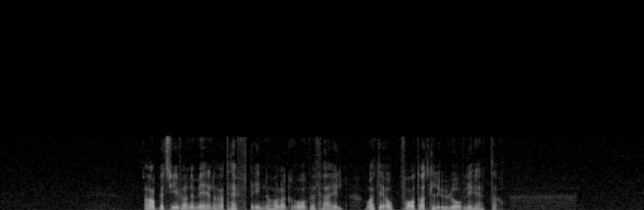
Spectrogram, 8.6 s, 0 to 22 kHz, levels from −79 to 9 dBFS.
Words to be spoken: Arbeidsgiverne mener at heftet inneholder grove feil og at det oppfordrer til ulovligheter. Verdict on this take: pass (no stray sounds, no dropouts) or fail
pass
